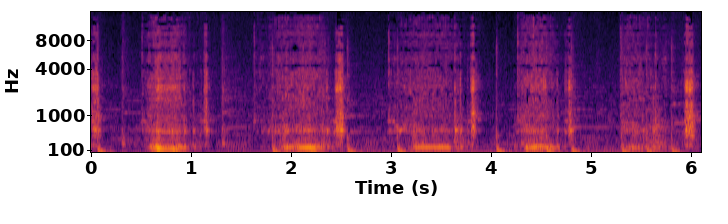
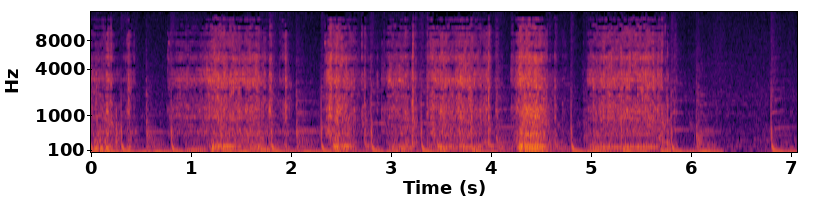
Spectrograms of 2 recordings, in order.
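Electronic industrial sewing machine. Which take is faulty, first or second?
first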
